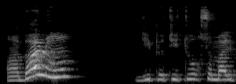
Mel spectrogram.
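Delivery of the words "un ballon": higher, louder surprised question. A narrator's reading. Bear surprised at the rabbits' question, higher and louder. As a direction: caught off guard.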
